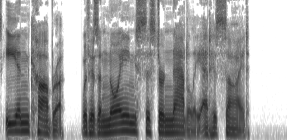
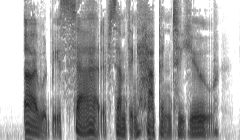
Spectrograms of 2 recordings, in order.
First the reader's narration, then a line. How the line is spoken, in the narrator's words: Ian purred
